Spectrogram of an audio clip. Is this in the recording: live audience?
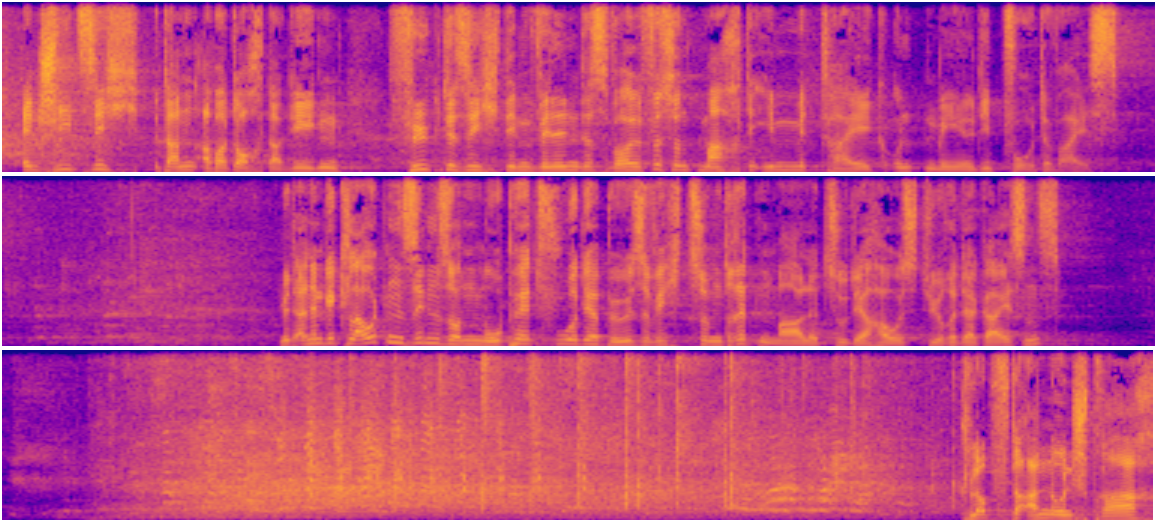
yes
